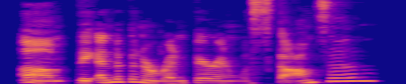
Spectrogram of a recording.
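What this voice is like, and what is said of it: Midwest American accent. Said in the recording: “you said that with a very good Wisconsin? Midwest accent. There was a G in there.”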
